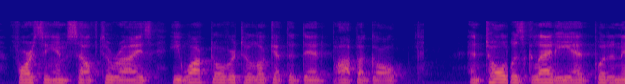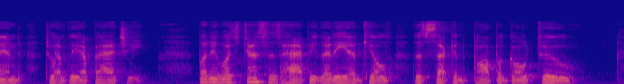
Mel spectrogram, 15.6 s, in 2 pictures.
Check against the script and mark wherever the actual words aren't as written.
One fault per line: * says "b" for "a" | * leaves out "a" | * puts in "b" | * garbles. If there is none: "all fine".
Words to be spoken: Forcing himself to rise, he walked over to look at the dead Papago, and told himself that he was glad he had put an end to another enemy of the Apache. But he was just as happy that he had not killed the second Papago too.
* leaves out "himself that he"
* leaves out "another enemy"
* leaves out "not"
